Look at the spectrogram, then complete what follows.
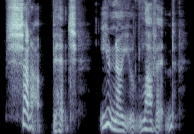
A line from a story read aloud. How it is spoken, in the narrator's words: Big Daddy growled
